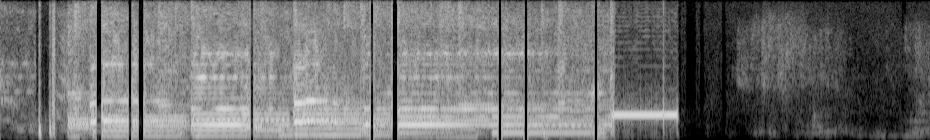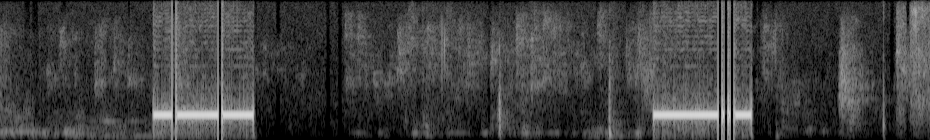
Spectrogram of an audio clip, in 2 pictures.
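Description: A telephone line plays tones while a call to a hospital call centre is transferred: a brief electronic tune first, then a few steady, mid-pitched ringing tones separated by long stretches of near silence.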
